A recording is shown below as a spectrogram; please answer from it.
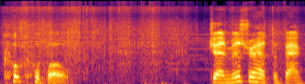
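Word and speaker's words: Chocobo: okay Jennifer Yap that's how you say it choke oboe that's how you say it bro it's called cocobo Jen Mister has the fat cocobo slab on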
